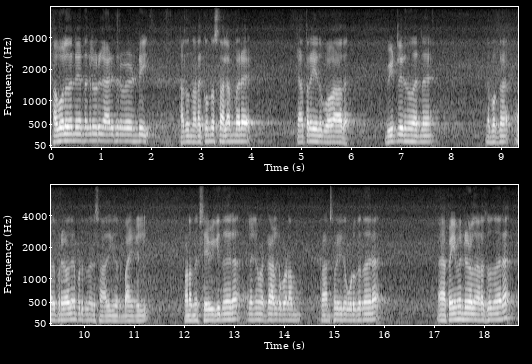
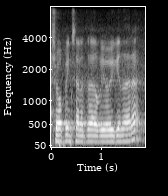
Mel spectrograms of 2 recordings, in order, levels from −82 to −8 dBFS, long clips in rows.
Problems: background sounds at intervals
